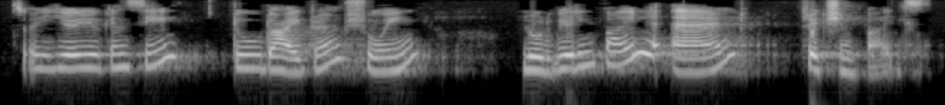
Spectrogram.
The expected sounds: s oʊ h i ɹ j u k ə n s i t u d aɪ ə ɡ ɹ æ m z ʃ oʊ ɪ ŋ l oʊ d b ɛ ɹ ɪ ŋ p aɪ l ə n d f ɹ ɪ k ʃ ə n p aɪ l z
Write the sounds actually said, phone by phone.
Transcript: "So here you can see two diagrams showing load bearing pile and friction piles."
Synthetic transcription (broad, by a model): s oʊ h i ɹ j u k ə n s i t u d aɪ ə ɡ ɹ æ m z ʃ oʊ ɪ ŋ l oʊ d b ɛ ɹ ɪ ŋ p aɪ l ə n d f ɹ ɪ k ʃ ə n p aɪ l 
